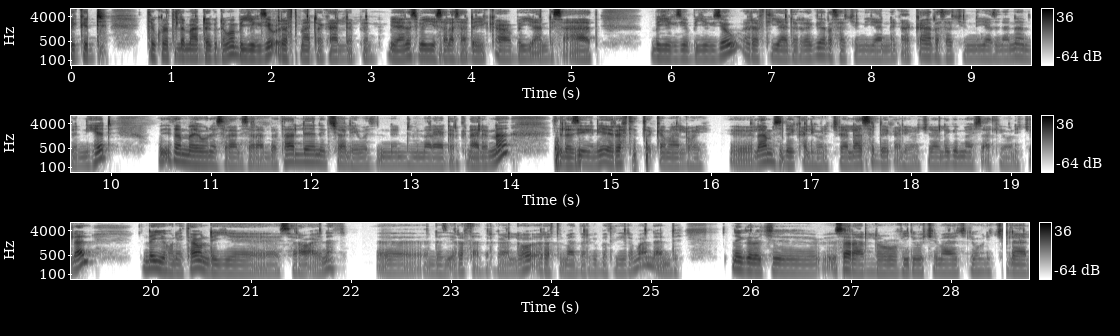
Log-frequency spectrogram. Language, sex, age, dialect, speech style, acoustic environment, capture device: Amharic, male, 25-34, Ethiopia - Tigray, relaxed, people talking, mobile / Linux / Chrome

